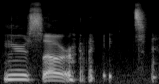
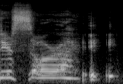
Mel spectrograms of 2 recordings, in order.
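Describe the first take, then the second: First: Slow, flat deadpan; dry, unimpressed echo; deadpan agreement. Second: High, slow, gushing; hammed-up eager agreement; mock gushing agreement. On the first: Pretend. Mock agreeing with officers. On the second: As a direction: gush along in a high mock voice.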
